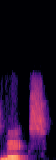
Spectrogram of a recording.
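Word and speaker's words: Mx: i address them as mix it's pronounced as mix mix for those not familiar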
